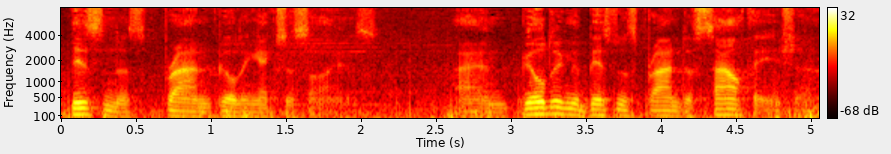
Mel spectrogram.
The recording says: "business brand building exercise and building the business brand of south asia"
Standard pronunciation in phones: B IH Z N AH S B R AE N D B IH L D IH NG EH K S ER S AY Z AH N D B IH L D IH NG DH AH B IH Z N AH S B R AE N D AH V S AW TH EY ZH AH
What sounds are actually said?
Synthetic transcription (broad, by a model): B IH Z N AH S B R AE N B IH L D IH NG EH K S ER S AY Z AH N B IH L D IH NG DH AH B IH Z N AH S B R AE N D AH V S AW TH EY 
